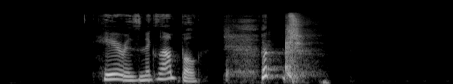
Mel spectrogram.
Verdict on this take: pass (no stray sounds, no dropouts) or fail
fail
